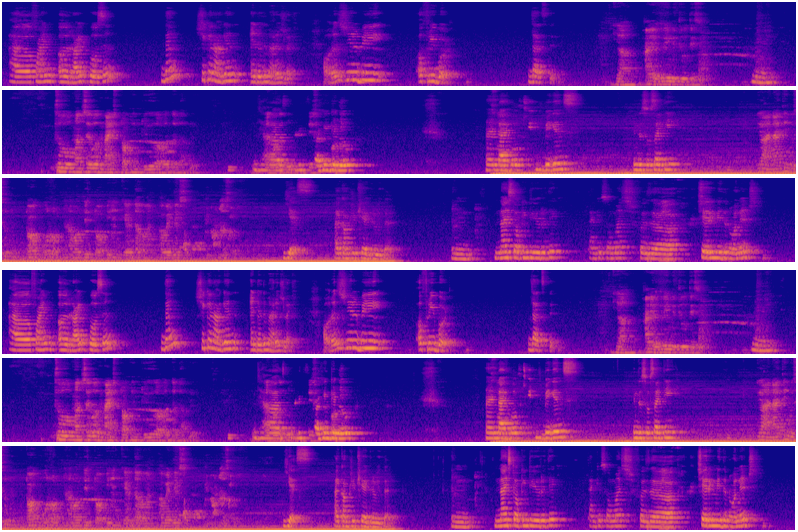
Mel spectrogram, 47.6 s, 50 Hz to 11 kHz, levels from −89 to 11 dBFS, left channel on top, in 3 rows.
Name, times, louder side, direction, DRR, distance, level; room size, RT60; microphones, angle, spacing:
voice 1, 0.1-2.3 3.2-3.6 3.9-5.8 6.4-7.6 8.3-9.0 10.5-11.1 15.0-15.5 17.0-17.1 19.2-19.3 20.4-20.6 20.9-22.9 24.3-24.6 25.5-26.3 26.5-27.3 28.5-29.4 30.4-30.5 35.4-35.8 36.2-36.3 37.4-37.7 38.4-39.5 40.7-41.2 41.6-42.9 43.5-45.3 45.7-47.1, right 2 dB, 50° right, 5 dB, 0.6 m, -24 dB
voice 2, 12.0-15.3 16.8-19.7 20.8-21.7 22.0-22.2 22.5-22.6 25.8-26.1 31.0-35.4 35.8-36.5 44.9-45.1, right 1 dB, 30° right, -4 dB, 2.2 m, -34 dB
sound 1, 25.6-39.6, equal, 10° right, 1.3 m, -22 dB
7.5 x 5.1 x 3.1 m, 0.70 s
head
